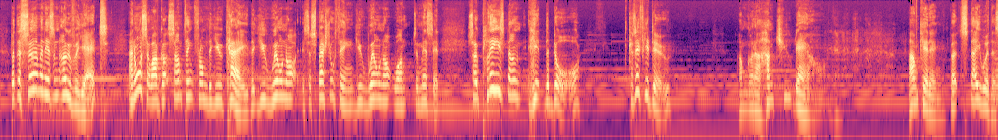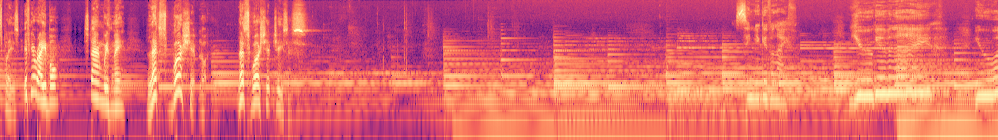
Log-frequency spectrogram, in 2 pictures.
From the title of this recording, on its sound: at Timberline Church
